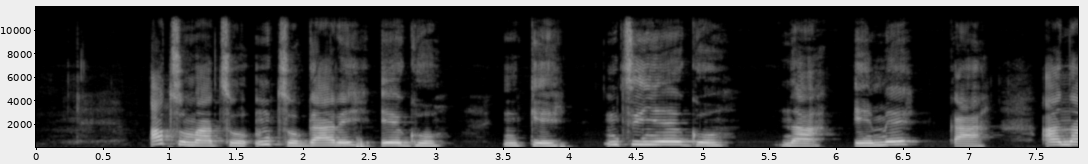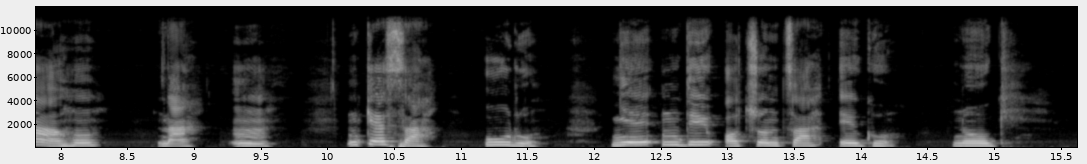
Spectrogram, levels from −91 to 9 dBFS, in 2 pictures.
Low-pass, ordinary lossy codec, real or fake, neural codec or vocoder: 10.8 kHz; none; real; none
